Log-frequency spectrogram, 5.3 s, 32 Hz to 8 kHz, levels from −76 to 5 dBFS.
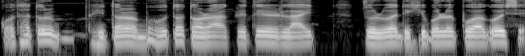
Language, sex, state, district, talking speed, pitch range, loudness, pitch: Assamese, male, Assam, Kamrup Metropolitan, 115 wpm, 110-120 Hz, -17 LUFS, 115 Hz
